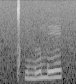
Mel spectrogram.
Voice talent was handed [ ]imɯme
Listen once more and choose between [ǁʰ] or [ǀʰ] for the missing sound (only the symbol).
ǀʰ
